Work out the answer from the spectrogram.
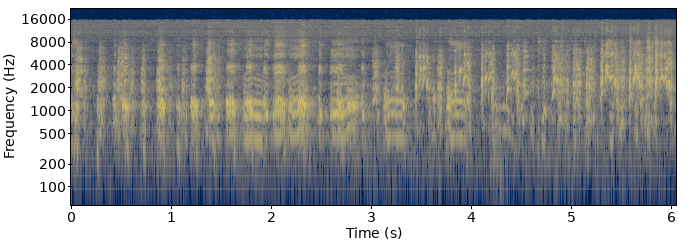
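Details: Hybrid chukar partridge giving fast, repeated chuck notes, loud and rhythmic in the first half, then looser overlapping clucks with some background chatter.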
